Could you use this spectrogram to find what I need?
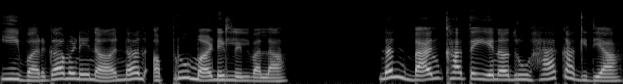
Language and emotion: Kannada, fearful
